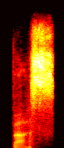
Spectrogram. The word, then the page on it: pus: Indian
